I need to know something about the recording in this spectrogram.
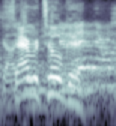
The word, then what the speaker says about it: Saratoga: Tell them about how Saratoga rhymes with Chattanooga, Tennessee.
